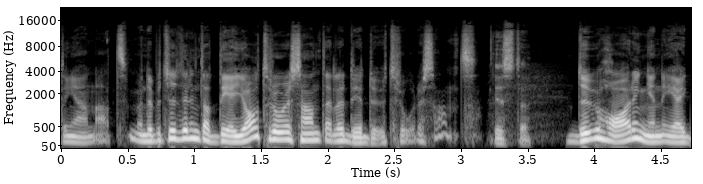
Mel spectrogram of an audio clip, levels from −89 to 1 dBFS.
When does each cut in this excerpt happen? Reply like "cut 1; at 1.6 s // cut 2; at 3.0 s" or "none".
cut 1; at 3.8 s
